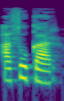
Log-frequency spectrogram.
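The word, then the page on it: azucar: European Spanish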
